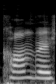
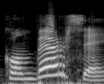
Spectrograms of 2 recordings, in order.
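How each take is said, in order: First: The word is pronounced the English way. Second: The word is pronounced the Spanish way. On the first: It names the shoe brand. "the name of Converse shoes" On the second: It is a command to converse. "if you pronounce it in Spanish"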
